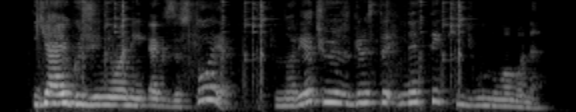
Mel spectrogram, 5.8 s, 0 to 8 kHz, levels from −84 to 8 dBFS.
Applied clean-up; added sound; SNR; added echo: none; Tools; 19 dB; none.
